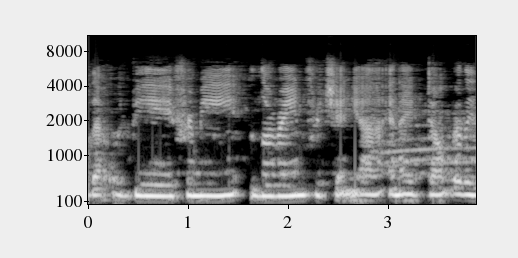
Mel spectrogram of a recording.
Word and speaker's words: Lorraine: There are very few names that are two syllables and the emphasis falls on the second syllable. And Lorraine is one of them.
